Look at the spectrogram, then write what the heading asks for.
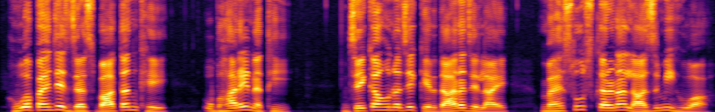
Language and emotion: Sindhi, neutral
